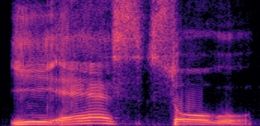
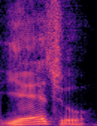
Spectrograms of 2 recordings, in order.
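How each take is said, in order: First: The word is said slowly, each syllable distinct. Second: The word is said quickly, syllables run together.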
